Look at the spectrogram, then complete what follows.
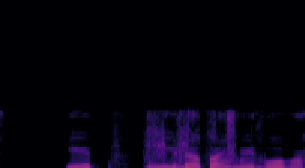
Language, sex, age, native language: Icelandic, male, 10, Icelandic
